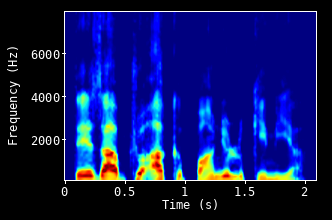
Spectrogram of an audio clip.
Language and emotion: Kashmiri, neutral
